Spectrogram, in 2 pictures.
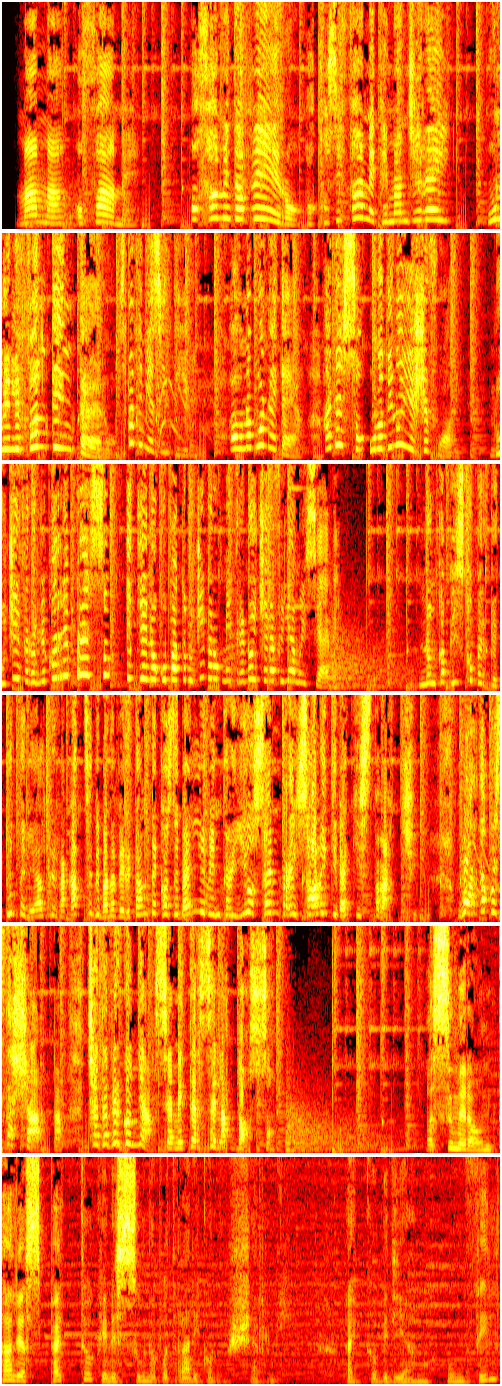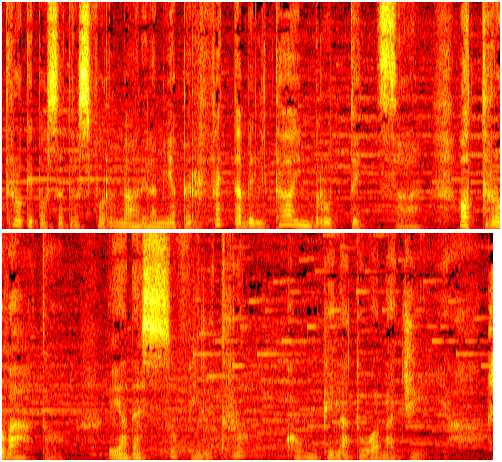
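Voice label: doblaje, Italian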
